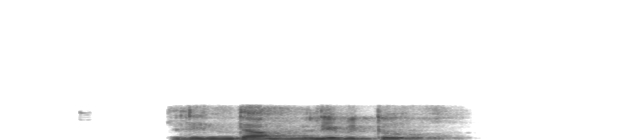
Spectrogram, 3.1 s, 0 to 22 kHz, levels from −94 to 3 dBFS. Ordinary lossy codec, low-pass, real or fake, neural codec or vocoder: AAC, 48 kbps; 5.4 kHz; fake; codec, 44.1 kHz, 7.8 kbps, Pupu-Codec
